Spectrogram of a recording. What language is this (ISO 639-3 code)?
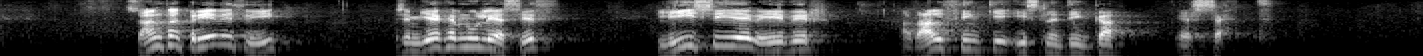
isl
